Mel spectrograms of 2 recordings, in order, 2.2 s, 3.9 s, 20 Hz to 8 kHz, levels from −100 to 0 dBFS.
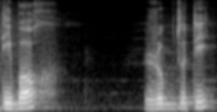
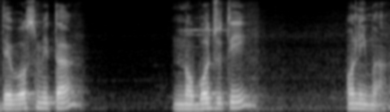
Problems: none marked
